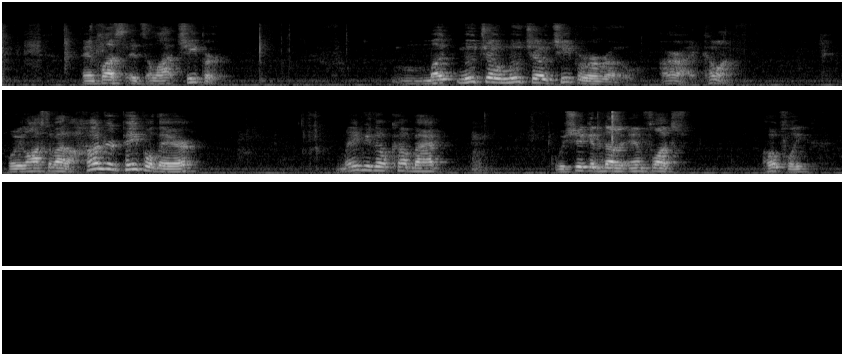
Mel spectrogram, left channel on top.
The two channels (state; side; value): silent; right; digital silence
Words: and plus it's a lot cheaper. Mucho cheaper. All right, come on. Well, we lost about 100 people there. Maybe they'll come back. We should get another influx, hopefully,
